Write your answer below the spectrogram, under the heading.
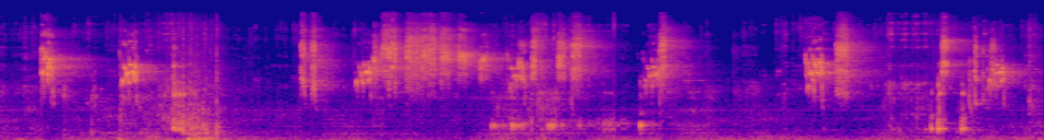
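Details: Australian parrot chicks, newly hatched, being fed by their parents: loud harsh raspy squawking bursts, about one to two seconds each, repeated with short pauses, some lower churring between, in a small indoor space.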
